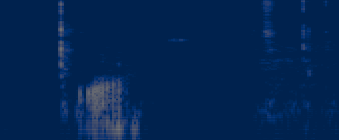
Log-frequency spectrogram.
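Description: Computer mouse clicks: a sharp click about a third of a second in, followed by a short low sound, then a few quick clicks near the end.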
